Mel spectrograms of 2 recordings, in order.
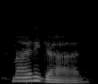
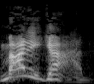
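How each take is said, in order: First: It is said in a flat, ordinary voice. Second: It is said with fervent, preaching energy. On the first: The speaker calls it wrong. "You can't say it in a normal voice" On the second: The speaker calls it right. "put the gospel in there"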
